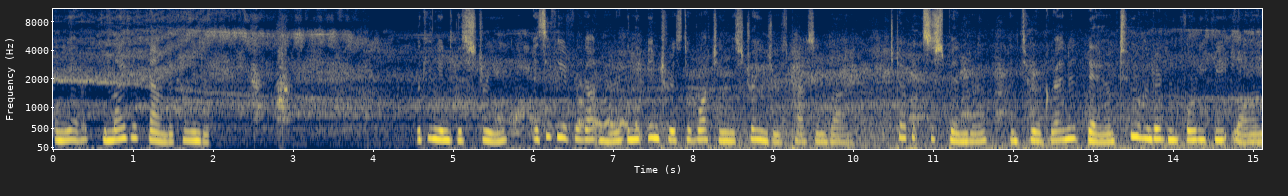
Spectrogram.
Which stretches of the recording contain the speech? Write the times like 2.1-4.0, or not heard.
0.0-1.9, 4.5-15.0.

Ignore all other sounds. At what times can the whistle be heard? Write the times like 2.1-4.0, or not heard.
not heard.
